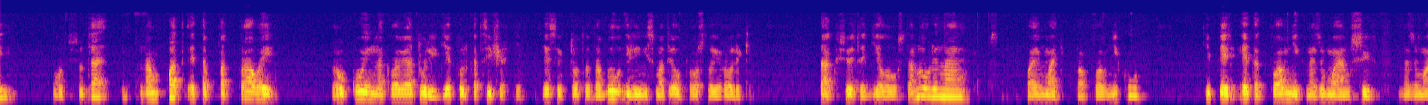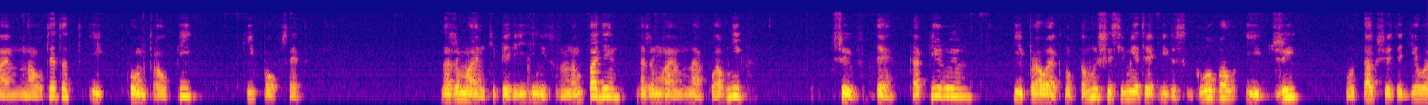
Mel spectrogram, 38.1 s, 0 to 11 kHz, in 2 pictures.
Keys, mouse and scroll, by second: 1.7 click, 3.6 g, 5.5 middle click, 6.8 g, 9.0 middle click, 13.1 click, 13.5 g, 15.0 middle click, 17.1 click, 18.7 shift+click, 20.9 ctrl+p, 22.9 middle click, 26.1 KP_1, 27.7 click, 30.3 shift+d, 32.8 right click, 36.0 g.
